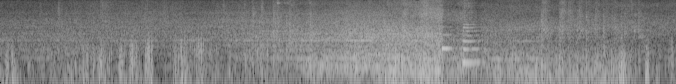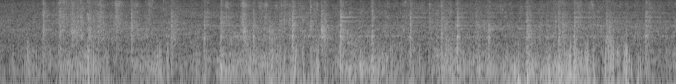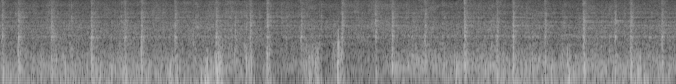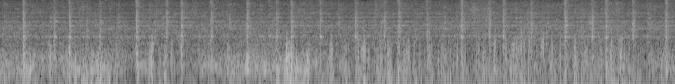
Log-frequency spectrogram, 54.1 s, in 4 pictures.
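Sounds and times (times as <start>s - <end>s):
freight train wheels clacking: 0.0s - 54.0s.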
